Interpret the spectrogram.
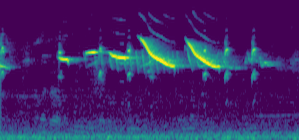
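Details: Loud, clean whistling from a wild rufous-collared sparrow: a level note, then two long glides sweeping from high to lower pitch, with faint chips before and after.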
